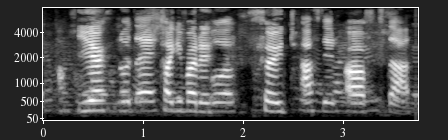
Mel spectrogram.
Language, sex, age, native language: Icelandic, female, 13, Icelandic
